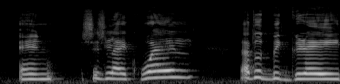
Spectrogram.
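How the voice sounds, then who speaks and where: On a very clean recording with a silent background, a woman with a Greek accent speaks at a fairly slow pace in a high voice with ordinary pitch variation. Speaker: real estate broker and business owner. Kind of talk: radio interview. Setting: radio studio. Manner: animated.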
